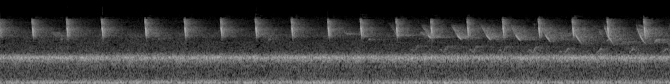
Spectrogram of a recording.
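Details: Chorus of periodical cicadas emerged in 2021 after a 17-year hiding: a constant mid-pitched buzzing drone, with sharp descending high chirps repeating rapidly and regularly on top.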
